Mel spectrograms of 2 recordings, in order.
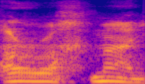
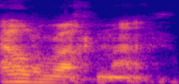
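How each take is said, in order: First: The L blends into a doubled R sound. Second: A clear L sound comes before the R. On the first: The speaker calls it right. "You say Ar-Rahman" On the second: The speaker calls it wrong. "you don't say Al-Rahman"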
